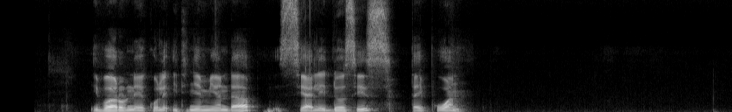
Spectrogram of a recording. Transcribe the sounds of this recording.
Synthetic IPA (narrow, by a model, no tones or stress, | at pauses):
ibaɾunekoleʔitiɲemiandap̚sjalidosistajpwan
